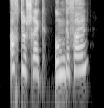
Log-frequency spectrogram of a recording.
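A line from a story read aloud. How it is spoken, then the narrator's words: Cheerful laugh. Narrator (German): Jean-Jacques lacht fröhlich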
